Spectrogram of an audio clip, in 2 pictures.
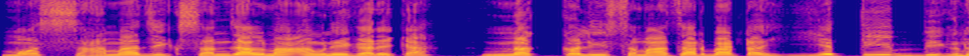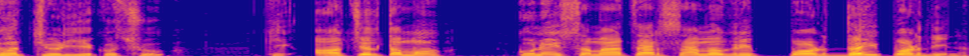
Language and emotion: Nepali, angry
